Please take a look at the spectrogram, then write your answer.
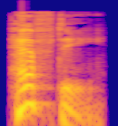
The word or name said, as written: hefty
